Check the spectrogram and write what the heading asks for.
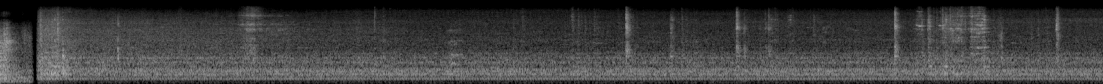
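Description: Small scattered clicks and rubbing from hands and tools working a copper gas line and brass fittings, with a cluster of clicks about nine seconds in, over a steady hum.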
